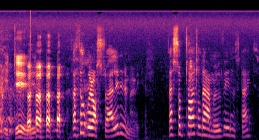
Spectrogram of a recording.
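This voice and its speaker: A high-pitched man at a fairly quick pace, his pitch swinging very widely, with noticeable background noise. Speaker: rock singer, guest. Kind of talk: radio interview answer.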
